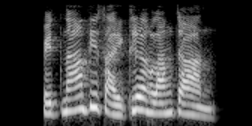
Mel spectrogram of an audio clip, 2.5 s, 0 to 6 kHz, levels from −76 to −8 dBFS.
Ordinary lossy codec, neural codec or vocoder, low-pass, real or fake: none; none; 5.4 kHz; real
